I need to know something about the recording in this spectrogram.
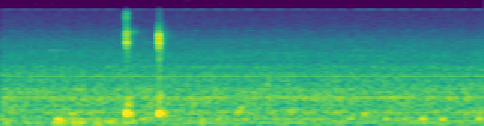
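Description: Two quick, faint clicks about a fifth of a second apart, made at a computer, in otherwise quiet room tone.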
